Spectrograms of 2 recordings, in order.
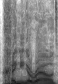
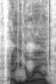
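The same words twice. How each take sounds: First: It is said in a put-on foreign accent. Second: It is said in the speaker's normal accent.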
